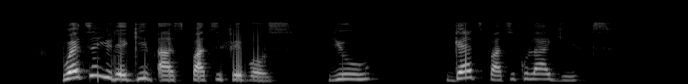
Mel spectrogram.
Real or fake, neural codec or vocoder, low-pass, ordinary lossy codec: real; none; 7.2 kHz; none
